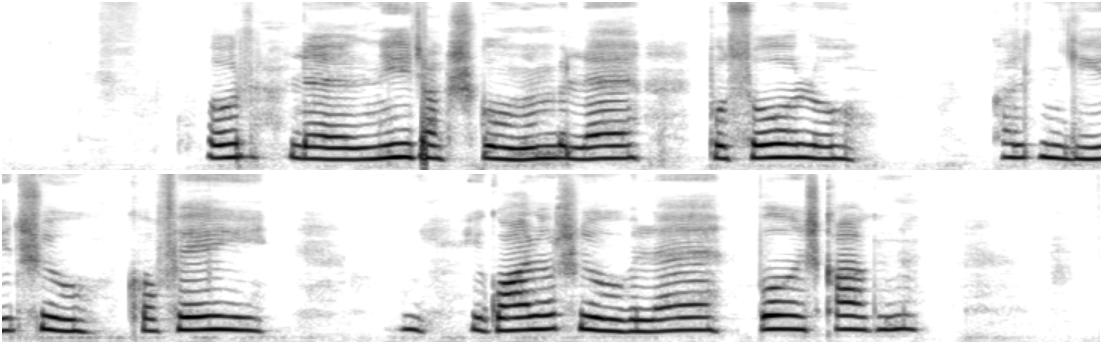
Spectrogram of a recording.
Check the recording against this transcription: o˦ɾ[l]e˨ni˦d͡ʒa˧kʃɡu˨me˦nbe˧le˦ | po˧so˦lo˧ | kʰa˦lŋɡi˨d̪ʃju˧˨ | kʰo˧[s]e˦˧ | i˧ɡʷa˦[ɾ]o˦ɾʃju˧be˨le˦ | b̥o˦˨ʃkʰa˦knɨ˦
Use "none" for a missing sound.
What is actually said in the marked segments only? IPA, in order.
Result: l, f, l

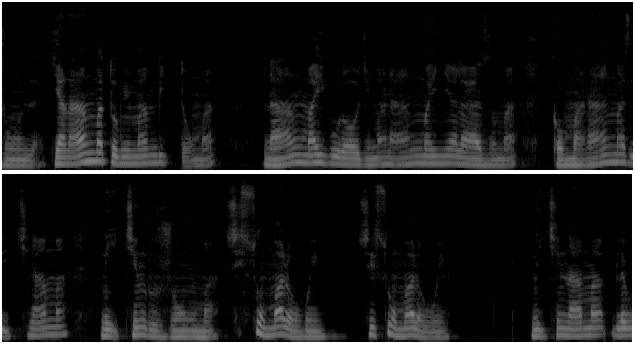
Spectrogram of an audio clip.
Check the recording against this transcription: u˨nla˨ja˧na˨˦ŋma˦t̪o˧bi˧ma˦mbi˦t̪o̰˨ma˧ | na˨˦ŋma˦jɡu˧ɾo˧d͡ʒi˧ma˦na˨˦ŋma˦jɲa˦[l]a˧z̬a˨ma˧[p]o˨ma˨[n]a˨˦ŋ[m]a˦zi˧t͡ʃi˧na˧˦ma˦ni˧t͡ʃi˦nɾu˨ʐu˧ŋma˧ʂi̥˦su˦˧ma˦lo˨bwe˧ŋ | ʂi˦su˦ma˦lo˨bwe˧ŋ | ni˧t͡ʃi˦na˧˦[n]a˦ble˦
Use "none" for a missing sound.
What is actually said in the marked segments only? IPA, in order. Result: l, k, n, m, m

